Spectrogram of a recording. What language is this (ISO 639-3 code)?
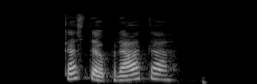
lav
